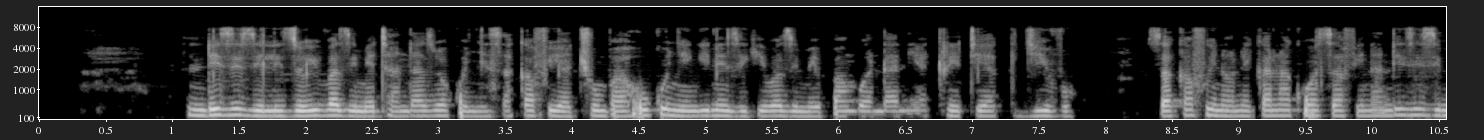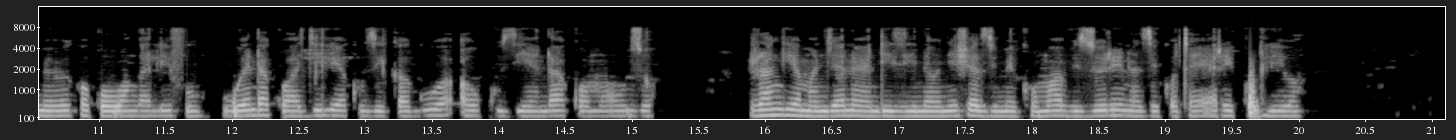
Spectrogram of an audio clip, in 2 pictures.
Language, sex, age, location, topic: Swahili, female, 18-24, Nakuru, agriculture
